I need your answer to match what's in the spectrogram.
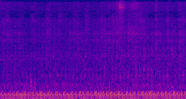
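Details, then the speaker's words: Honda CR-V before repair: low rhythmic puffing idle with ragged chuff on each firing pulse; exhaust leak after the cat where the cat-to-muffler pipe flange separated, three bolts rotted; belt tensioner also squeaking. "Think it has a little exhaust noise. See if I can rev it up for you."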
